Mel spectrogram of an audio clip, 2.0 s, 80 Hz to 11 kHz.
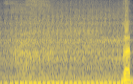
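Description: Yamaha R3 parallel-twin motorcycle engine running steadily at an even pitch while the bike rolls along, heard from the rider's seat.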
